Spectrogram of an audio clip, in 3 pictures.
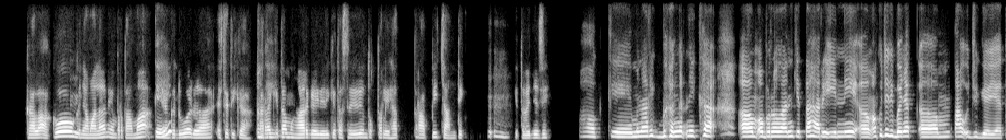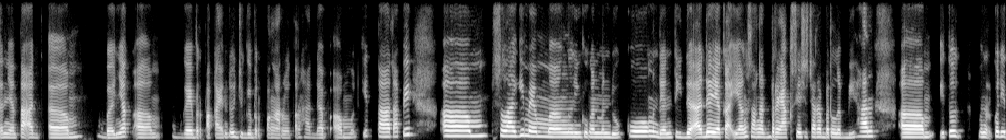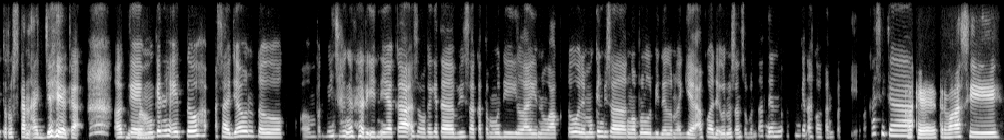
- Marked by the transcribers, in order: other background noise; laughing while speaking: "banget nih, Kak"; in English: "mood"; laughing while speaking: "ya"; laughing while speaking: "perbincangan"
- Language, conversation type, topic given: Indonesian, podcast, Gaya berpakaian seperti apa yang paling menggambarkan dirimu, dan mengapa?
